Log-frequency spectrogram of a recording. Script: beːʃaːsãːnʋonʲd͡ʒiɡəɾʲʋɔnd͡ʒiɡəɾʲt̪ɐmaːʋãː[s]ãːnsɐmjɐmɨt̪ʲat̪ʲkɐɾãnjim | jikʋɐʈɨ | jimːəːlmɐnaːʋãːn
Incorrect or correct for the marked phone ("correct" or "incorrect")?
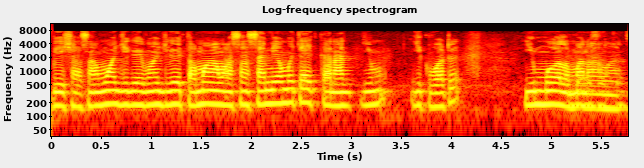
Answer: correct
